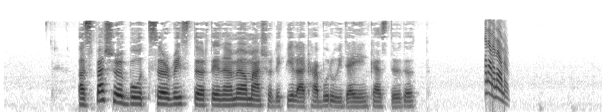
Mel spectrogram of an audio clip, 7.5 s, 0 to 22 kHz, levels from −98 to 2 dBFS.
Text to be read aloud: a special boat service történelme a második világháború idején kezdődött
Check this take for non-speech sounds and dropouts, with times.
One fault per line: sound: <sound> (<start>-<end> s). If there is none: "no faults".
sound: chirp (6.1-6.4 s)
